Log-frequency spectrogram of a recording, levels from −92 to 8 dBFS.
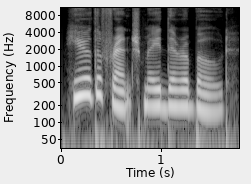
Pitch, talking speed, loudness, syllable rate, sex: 205 Hz, 200 wpm, -15 LUFS, 5.6 syllables/s, female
